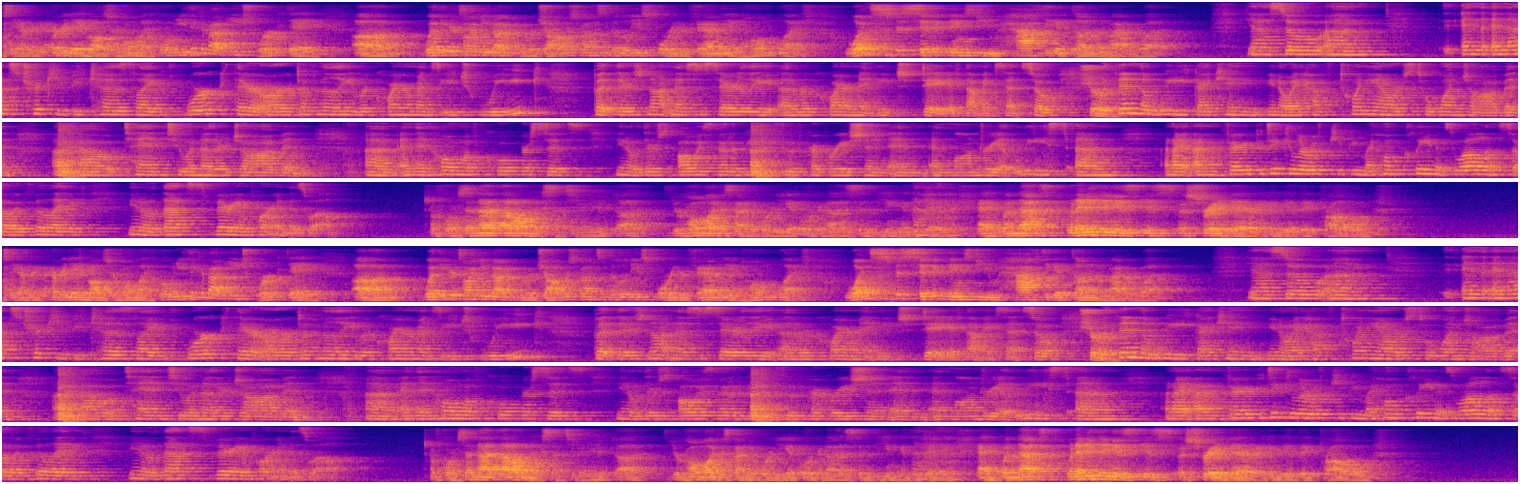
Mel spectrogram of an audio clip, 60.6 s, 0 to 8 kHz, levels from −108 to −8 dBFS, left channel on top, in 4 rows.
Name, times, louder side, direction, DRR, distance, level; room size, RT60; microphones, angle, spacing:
voice 1, 0.0-3.1 3.5-11.6 25.9-26.2 49.8-51.9 52.1-59.3, equal, 30° right, -6 dB, 0.9 m, -29 dB
voice 2, 12.1-14.0 14.6-48.8 54.6-55.0 55.6-56.0, left 3 dB, 70° left, 1 dB, 0.6 m, -33 dB
Motor vehicle (road), 30.5-43.4, equal, ahead, 0.4 m, -40 dB
6.1 x 2.0 x 2.2 m, 1.1 s
head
